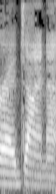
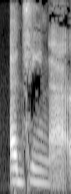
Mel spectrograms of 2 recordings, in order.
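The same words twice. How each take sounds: First: "Agina" said uh-JY-nuh, rhyming with China; long-i pronunciation. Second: "Agina" said uh-JEE-nuh, soft g and ee; soft-g pronunciation. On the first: Offering another guess at the surname, "Agina" as uh-JY-nuh. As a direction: say "Agina" with a long EYE in the middle. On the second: Reading an unfamiliar surname off the cast list, "Agina" as uh-JEE-nuh. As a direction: say "Agina" with a J sound, then EE. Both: Shown as a demonstration. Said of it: "I'm not sure how you say it".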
